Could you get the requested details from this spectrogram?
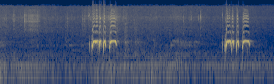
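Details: Local zebra dove (perkutut lokal) giving two phrases of three or four soft, rounded cooing notes about three seconds apart, with quiet low rumble in between.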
